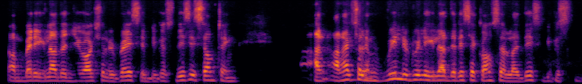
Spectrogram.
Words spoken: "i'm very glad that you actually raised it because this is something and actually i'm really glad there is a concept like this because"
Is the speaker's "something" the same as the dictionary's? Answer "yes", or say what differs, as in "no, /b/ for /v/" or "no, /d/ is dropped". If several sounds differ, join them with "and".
no, /t/ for /θ/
